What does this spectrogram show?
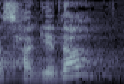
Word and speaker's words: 삭이다: 그래서 어떤 달아오르는 감정을 누그러뜨릴 때도 삭이다를 쓰는 것이고 일부러 삭이다라고 발음했습니다. 구별하기 위해서 삭이다. 연전해서 발음하면 사기다. 시작. 사기다. 기억 받침 연음해서 발음하게 되죠.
